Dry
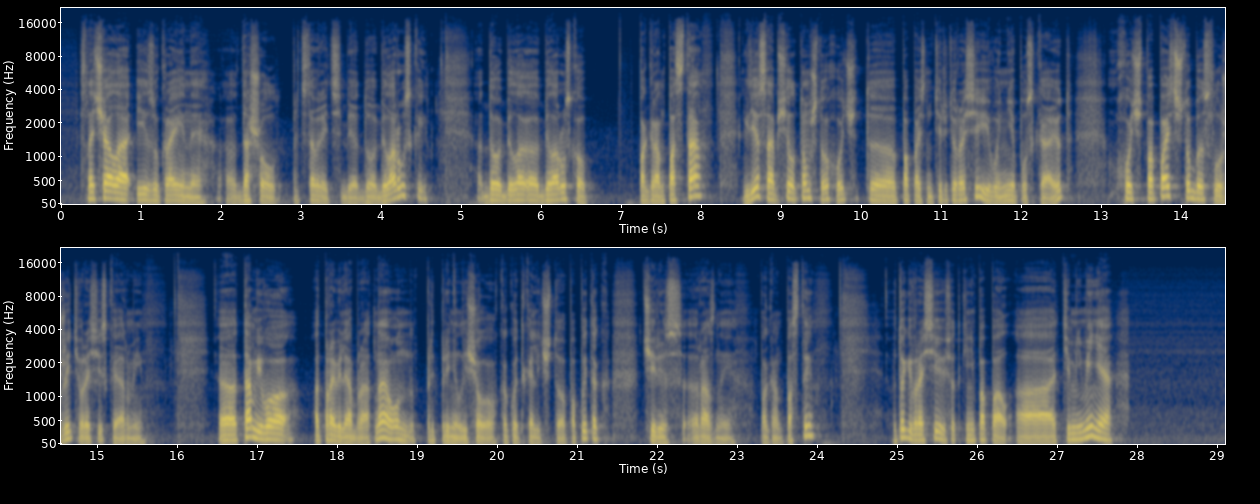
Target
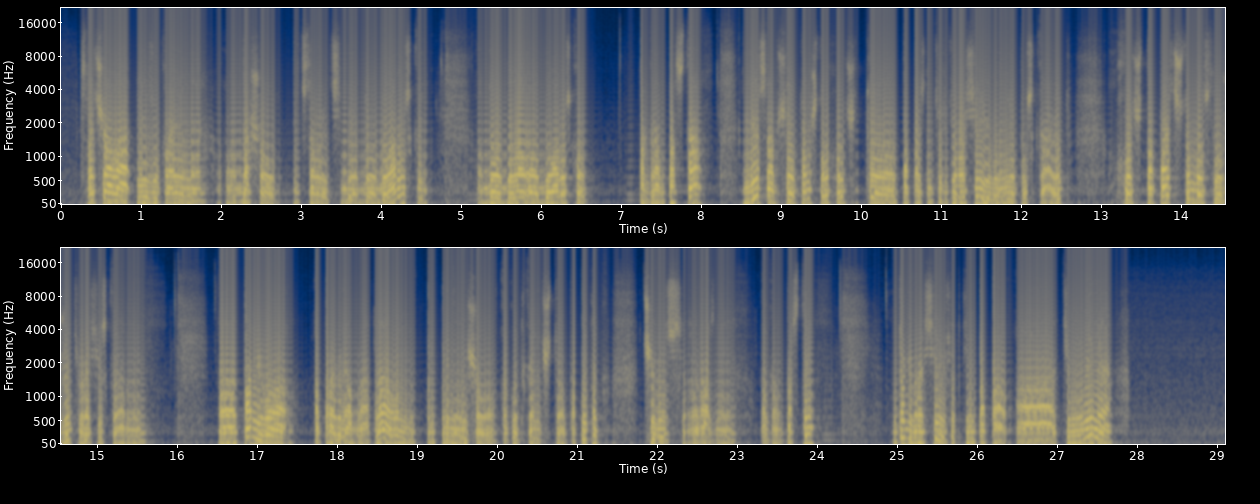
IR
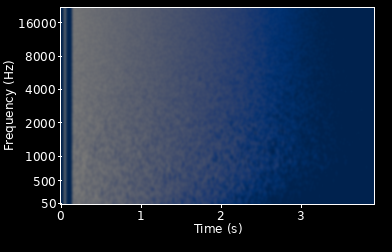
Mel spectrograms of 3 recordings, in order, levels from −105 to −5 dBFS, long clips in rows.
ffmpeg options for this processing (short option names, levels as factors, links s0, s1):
-af "acompressor=threshold=0.0178:ratio=2,aeval=exprs='val(0)*sgn(sin(2*PI*170*n/s))':c=same,volume=2.37"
